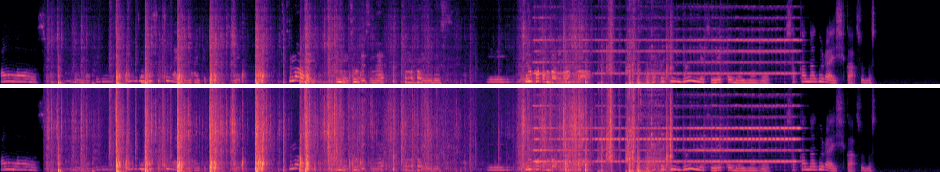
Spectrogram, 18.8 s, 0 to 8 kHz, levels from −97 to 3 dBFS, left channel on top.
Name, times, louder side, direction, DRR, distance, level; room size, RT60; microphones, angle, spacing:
voice 1, 0.0-4.0 4.3-4.8 9.7-10.6 11.2-11.6 12.9-15.4 15.7-17.5, left 2 dB, 20° left, 0.4 m, -39 dB
sound 1, 0.9-1.9 2.2-3.9 4.2-5.7 6.0-9.5 10.0-10.1 10.3-13.5, right 8 dB, 60° right, 0.3 m, -29 dB
voice 2, 5.8-7.7 8.0-9.0 10.5-11.8, left 6 dB, 90° left, 0.4 m, -34 dB
Bowed string instrument, 10.6-16.1, right 8 dB, 80° right, 2.3 m, -32 dB
4.1 x 3.3 x 3.2 m
head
